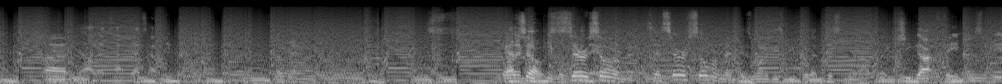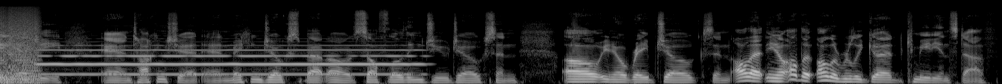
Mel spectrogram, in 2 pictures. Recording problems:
background music; loud; until 14 s; 1 dB below the speech

